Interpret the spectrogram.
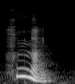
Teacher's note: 아니에요 훗날 어 이거 보세요 시옷 중간에 첨가가 되면서 발음도 훗날 여기 없던 니은이 생깁니다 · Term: 사잇소리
